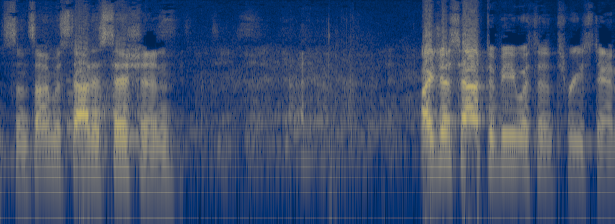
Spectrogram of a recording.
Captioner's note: laughter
